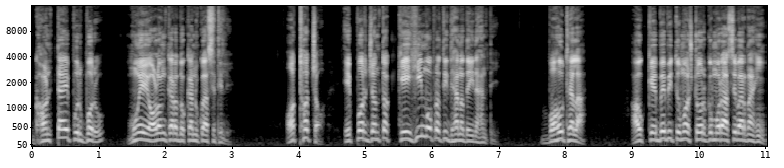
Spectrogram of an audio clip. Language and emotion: Odia, angry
